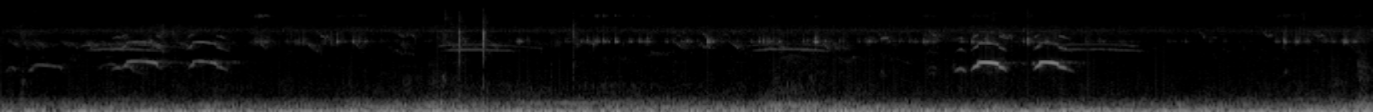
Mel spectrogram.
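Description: Birds calling: short arched chirps, a few right at the start and a pair again about six seconds in, over a steady low rumble.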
